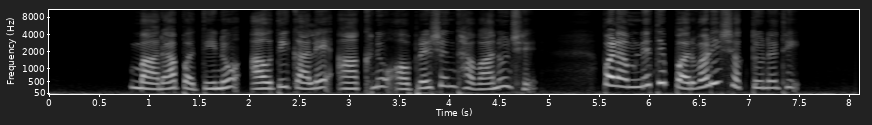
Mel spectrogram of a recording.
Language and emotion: Gujarati, sad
